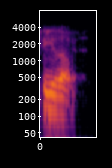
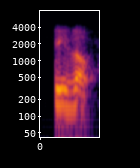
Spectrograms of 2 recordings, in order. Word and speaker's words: Stezo: My name's Steezo. – You said Steelo? – Steezo. – Okay, spell it for me, brother. – S-T-E-Z-O.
